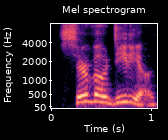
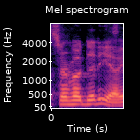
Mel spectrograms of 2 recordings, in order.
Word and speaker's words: Servodidio: I'd like to welcome in the litigants, Mike Randle and Servodidio. did I get that right? Yeah, you pretty much nailed it. Servodidio, yeah.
